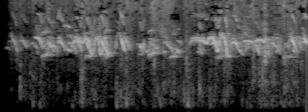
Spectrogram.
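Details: Baby chicks chirping together: a dense, continuous chorus of high, thin peeping notes overlapping without pause, with faint soft rustling beneath.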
